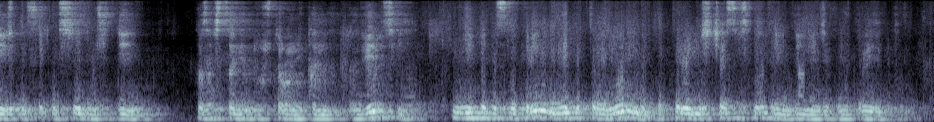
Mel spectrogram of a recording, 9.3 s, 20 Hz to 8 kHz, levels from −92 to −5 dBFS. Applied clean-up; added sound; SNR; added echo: neural separator model SepFormer DNS4.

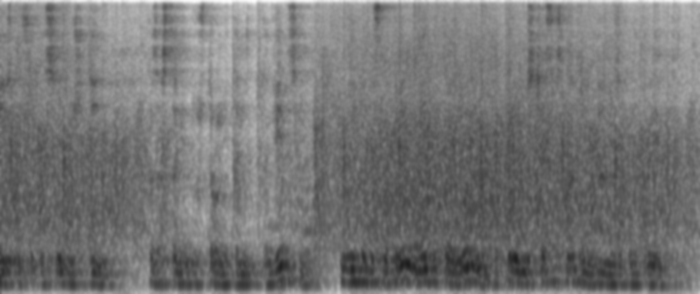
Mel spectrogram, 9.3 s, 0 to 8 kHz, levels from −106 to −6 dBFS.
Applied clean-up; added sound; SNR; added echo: none; Applause; 3 dB; reverberation time 1.0 s.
